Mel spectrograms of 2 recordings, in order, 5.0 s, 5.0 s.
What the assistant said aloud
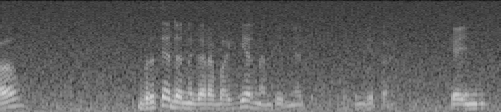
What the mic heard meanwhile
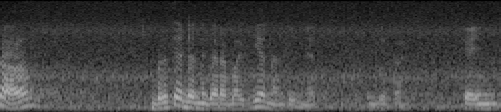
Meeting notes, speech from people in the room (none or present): none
